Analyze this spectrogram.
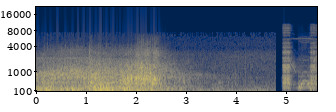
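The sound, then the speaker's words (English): A loud roll of thunder rumbles and swells for a couple of seconds, then fades into a steady hiss like falling rain before the sound cuts off abruptly. “Oh, it looks as though it were going to rain.”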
